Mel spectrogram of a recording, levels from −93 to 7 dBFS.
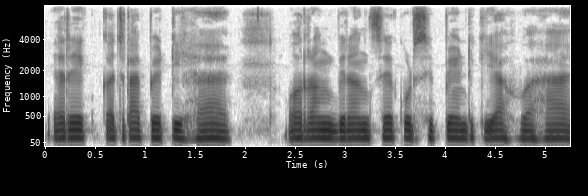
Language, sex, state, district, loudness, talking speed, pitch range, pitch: Hindi, male, Jharkhand, Palamu, -15 LUFS, 150 wpm, 115-120 Hz, 115 Hz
